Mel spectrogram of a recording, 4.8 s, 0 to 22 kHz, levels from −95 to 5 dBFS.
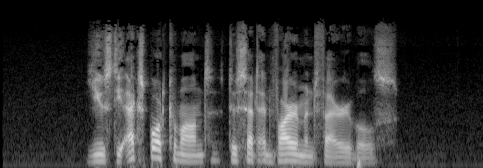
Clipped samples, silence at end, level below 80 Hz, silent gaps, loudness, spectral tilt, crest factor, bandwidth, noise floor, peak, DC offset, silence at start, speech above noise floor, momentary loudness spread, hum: under 0.1%; 0.85 s; -48 dBFS; none; -19 LUFS; -3.5 dB/octave; 20 dB; 13.5 kHz; -67 dBFS; 0 dBFS; under 0.1%; 0.9 s; 48 dB; 12 LU; none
